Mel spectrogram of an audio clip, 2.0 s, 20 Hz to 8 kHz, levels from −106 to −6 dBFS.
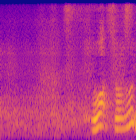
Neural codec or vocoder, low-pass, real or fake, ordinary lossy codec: codec, 24 kHz, 0.5 kbps, DualCodec; 7.2 kHz; fake; none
